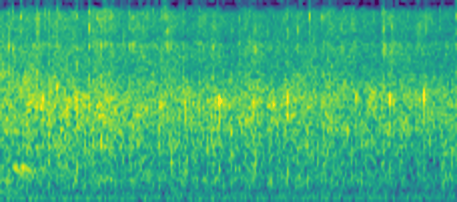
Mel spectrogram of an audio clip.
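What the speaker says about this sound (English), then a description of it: "can we just give them a round of applause?" Steady applause from a crowd at a fundraiser honoring volunteers, dense continuous clapping holding at an even loudness throughout with no talk over it.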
